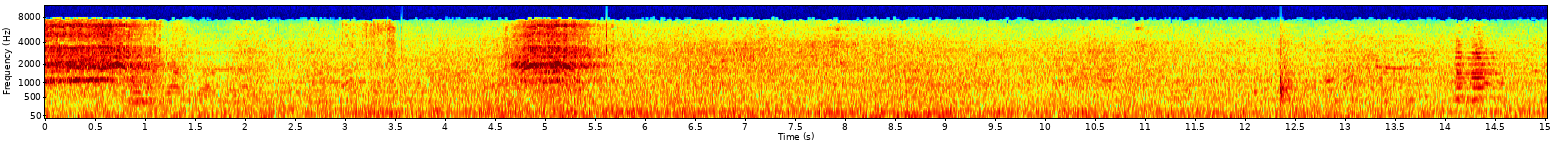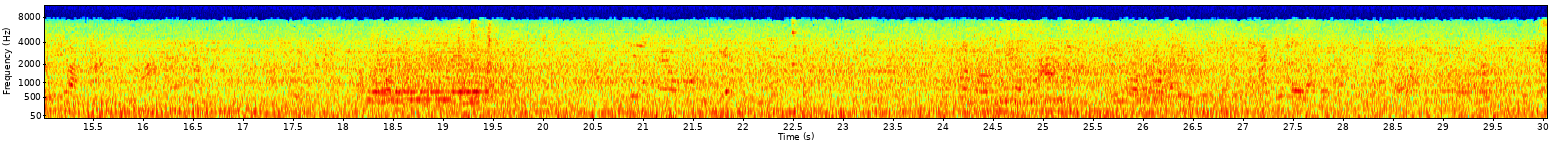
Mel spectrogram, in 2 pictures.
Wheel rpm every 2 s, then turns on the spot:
60, 0, 40, 0, 0, 0, 0, 0, 0, 0, 0, 0, 0, 0, 0.
none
